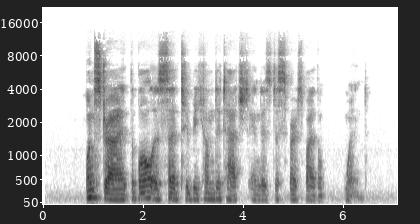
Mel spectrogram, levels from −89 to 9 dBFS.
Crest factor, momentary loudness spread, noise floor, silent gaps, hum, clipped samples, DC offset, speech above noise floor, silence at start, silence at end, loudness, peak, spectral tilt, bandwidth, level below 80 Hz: 20 dB; 18 LU; -60 dBFS; none; none; under 0.1%; under 0.1%; 40 dB; 0.85 s; 0.7 s; -20 LUFS; -2 dBFS; -4 dB/octave; 13 kHz; -56 dBFS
